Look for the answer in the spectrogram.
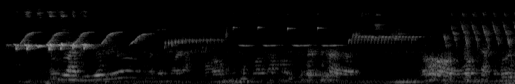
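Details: Young canary singing: a rapid rolling trill of repeated upward-hooked notes, then a sliding low whistle, a steady held tone, and bursts of high buzzy notes, closing with a loud rattling roll.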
